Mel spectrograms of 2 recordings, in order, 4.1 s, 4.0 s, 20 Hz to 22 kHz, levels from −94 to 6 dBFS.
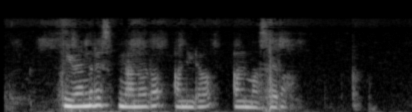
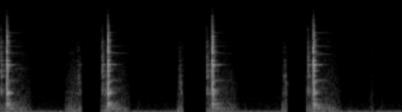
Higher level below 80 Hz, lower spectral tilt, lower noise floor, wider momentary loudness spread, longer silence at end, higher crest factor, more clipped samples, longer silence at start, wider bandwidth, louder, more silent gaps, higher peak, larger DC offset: first, -60 dBFS vs -66 dBFS; first, -7.5 dB/octave vs -1 dB/octave; about the same, -66 dBFS vs -68 dBFS; second, 16 LU vs 22 LU; first, 1.25 s vs 0.8 s; second, 18 dB vs 30 dB; neither; first, 0.6 s vs 0 s; second, 11 kHz vs 16 kHz; first, -23 LUFS vs -34 LUFS; second, none vs 0.82-1.00 s, 1.84-2.06 s, 2.88-3.06 s; about the same, -8 dBFS vs -10 dBFS; neither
